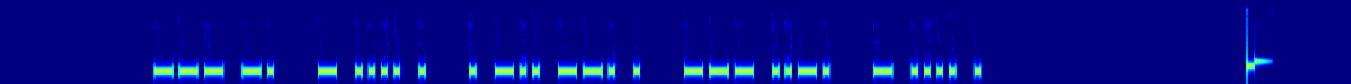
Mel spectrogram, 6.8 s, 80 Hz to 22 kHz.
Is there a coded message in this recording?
Yes: Morse code from 0.8 to 4.9 s, heard as a keyed tone, about 39 wpm, 700 Hz. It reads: ON THE EDGE OF THE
